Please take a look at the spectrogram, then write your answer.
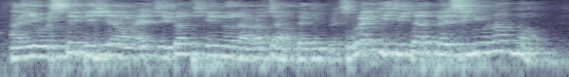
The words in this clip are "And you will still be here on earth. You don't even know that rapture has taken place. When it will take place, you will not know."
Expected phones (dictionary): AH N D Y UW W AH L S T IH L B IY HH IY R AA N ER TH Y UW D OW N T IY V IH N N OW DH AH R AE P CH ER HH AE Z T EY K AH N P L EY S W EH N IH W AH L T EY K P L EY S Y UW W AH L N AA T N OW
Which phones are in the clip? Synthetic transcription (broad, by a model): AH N Y UW W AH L S T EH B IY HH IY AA AA N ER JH Y UW D OW N T IY V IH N N OW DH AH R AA CH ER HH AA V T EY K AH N P L EY S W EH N IH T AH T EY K P L EY S Y UW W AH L N AA T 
